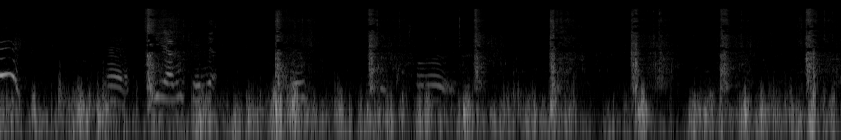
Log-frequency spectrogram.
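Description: A long-handled digging tool chopping repeatedly into a muddy paddy bank, sharp strikes about once a second.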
